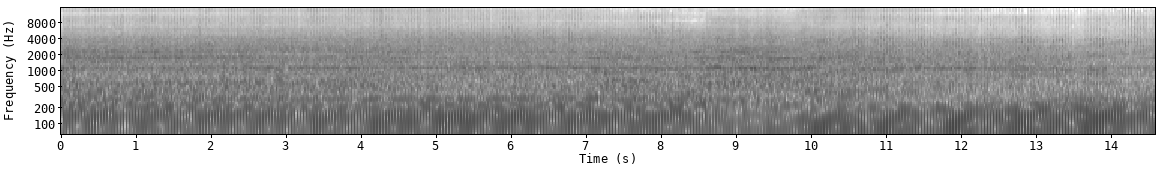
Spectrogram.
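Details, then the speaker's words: Toro GroundsMaster 52 with a swapped-in used Briggs & Stratton 16hp cast-iron single replacing a blown engine, cutting grass: steady, even drone with only a brief dip mid-pass; running normally under load. "Looks like it runs, looks like it cuts, looks like we're back in business with the old Toro GroundsMaster 52."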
